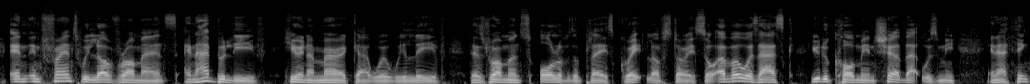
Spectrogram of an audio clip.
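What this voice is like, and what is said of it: Thick French accent. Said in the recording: “my accent is French, this thick French accent of mine”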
